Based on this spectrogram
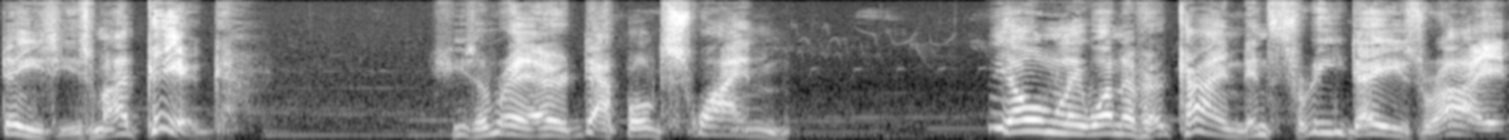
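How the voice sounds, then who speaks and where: Someone in a put-on character voice speaks at a middle pitch and a fairly slow pace, leaving long, frequent pauses while faint music plays behind. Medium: video game. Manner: hesitant, emotional.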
